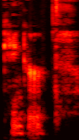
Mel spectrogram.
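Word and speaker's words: chancre: move that picture um this canker and that's spelled weird c h n c r e canker um this develops at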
